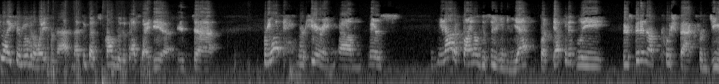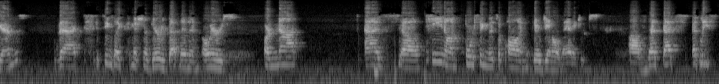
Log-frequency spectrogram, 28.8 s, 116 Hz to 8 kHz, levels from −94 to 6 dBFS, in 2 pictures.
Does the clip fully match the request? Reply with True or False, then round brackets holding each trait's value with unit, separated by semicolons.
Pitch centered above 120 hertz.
True (135 Hz)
